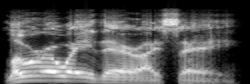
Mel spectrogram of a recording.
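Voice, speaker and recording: A man's voice: medium pitch, very animated, a little slow, no room sound. A man voicing a stern old whaling captain who roars orders across the deck. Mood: commanding. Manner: thunderous shouted orders.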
